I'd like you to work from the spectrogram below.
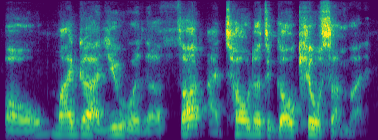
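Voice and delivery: ordinary delivery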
